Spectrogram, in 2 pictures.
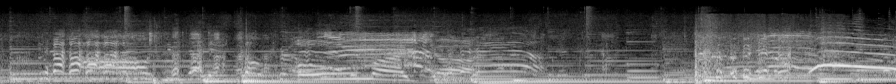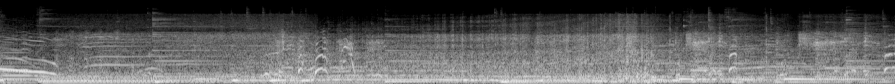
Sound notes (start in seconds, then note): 0.3 laughing; 6.0 yelling; 7.6 cheering; 10.2 screaming; 11.4 laughing; 14.1 engine revving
